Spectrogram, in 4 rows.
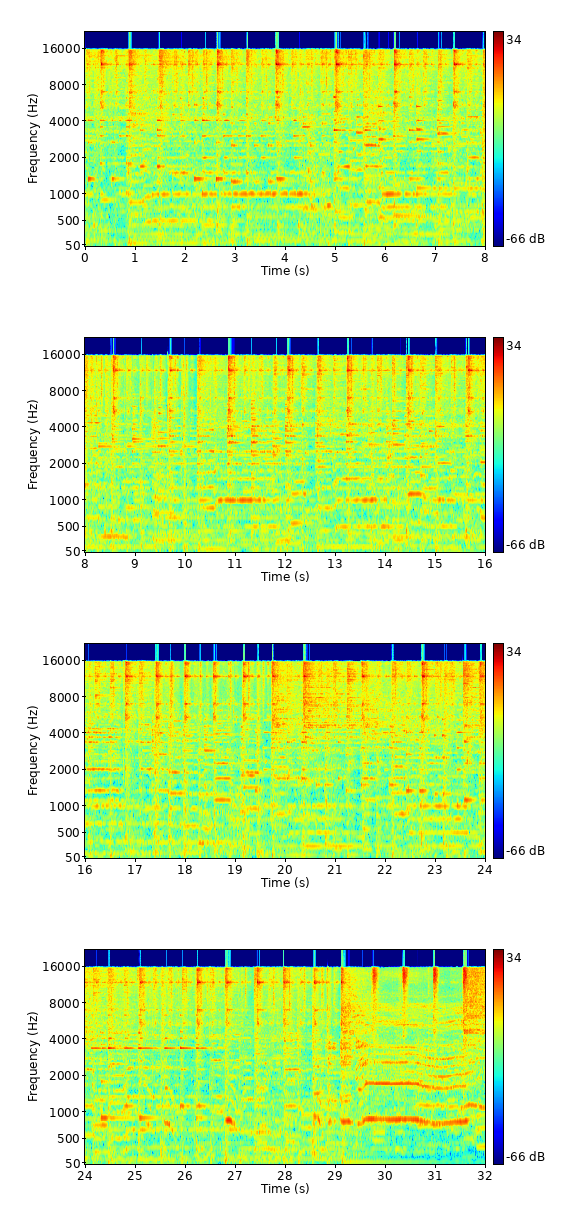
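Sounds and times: drums with steady beat: 0:00.0 - 0:32.0
electric guitar: 0:00.0 - 0:32.0.

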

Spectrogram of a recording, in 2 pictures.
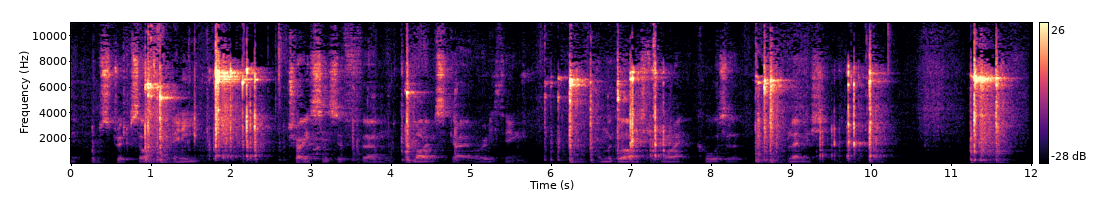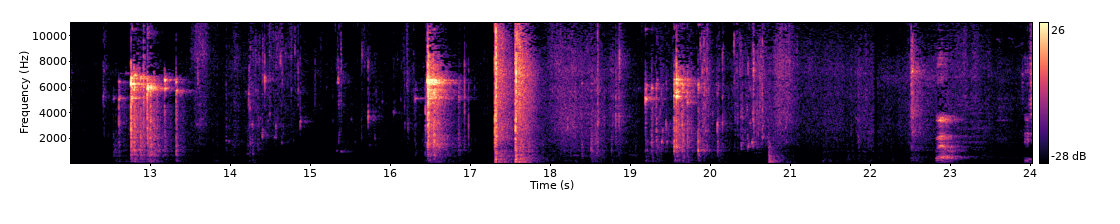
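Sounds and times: glass clinking and splashing: 0:14.2 - 0:16.9.

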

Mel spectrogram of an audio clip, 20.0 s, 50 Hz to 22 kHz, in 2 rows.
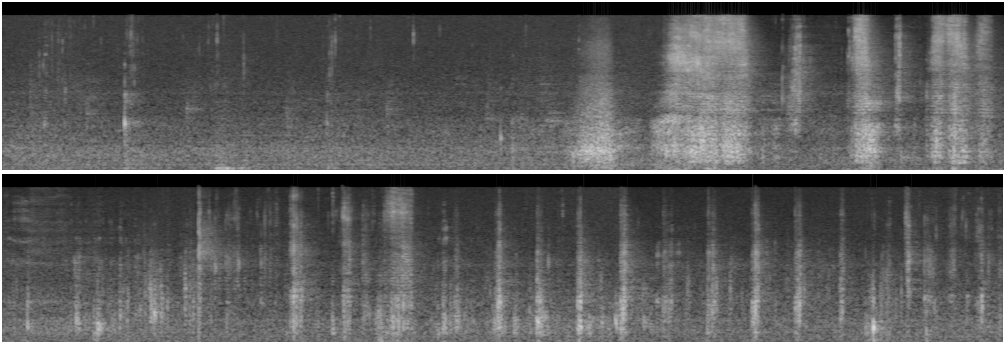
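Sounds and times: man slurping noodles: 0:05.7 - 0:07.6.

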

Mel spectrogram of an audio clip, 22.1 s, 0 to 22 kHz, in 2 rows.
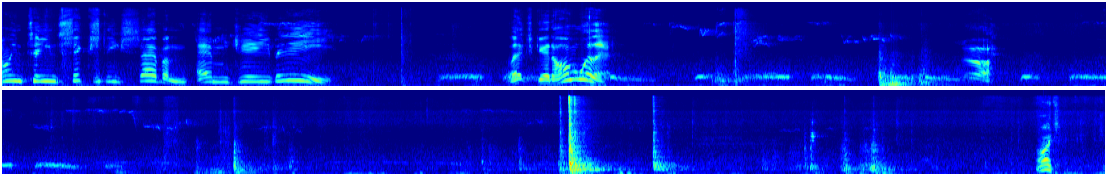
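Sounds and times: birds calling: 0:00.0 - 0:22.0
light clunks and knocks: 0:12.9 - 0:14.0, 0:15.8 - 0:18.0.

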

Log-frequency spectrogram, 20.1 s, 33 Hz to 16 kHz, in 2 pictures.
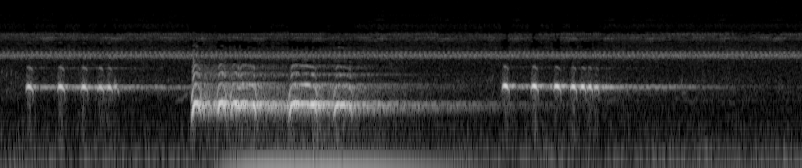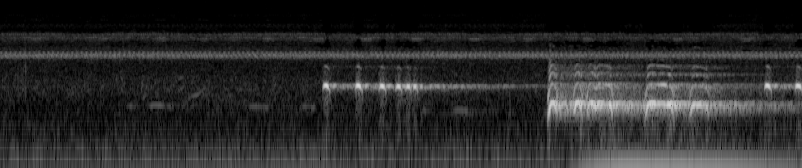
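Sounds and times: owl hooting: 0:00.3 - 0:08.4, 0:14.1 - 0:16.2, 0:16.9 - 0:20.0
steady high-pitched drone: 0:02.4 - 0:06.0.

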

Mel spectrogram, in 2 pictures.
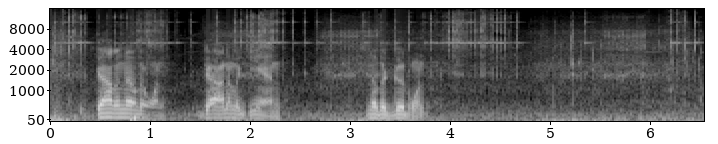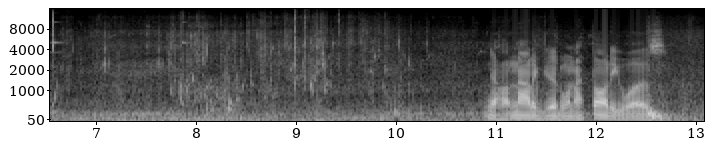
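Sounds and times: fishing reel clicks: 0:00.0 - 0:08.0.

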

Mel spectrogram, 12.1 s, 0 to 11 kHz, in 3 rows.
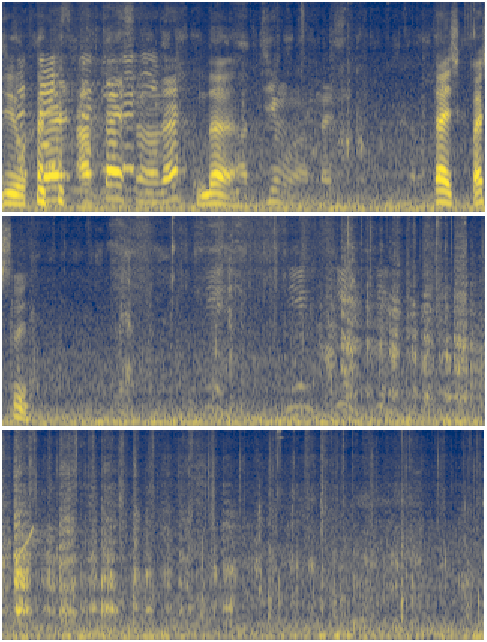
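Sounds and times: dog panting: 0:00.0 - 0:12.0
running footsteps on asphalt: 0:06.3 - 0:12.0.

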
